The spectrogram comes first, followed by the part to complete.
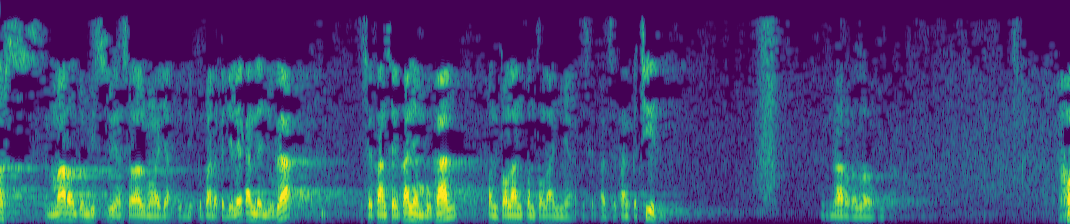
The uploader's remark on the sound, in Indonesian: Rec Audio Rekaman. Kajian Tematik Masjid Nurul Ma'rifah Bungoro Pangkep. Ba'da Maghrib.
